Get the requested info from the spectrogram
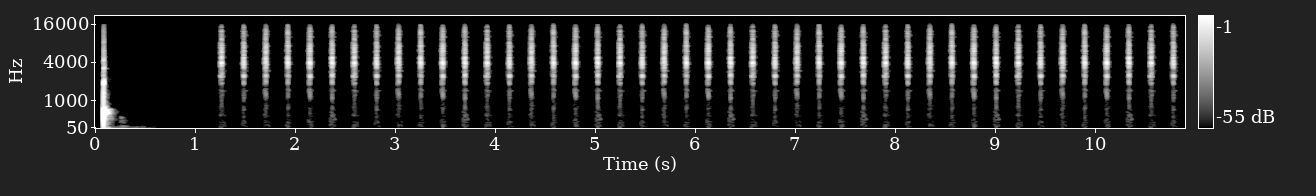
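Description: A short pop sound effect at the very start, then a countdown timer's clock-ticking sound effect from about a second in: crisp, even ticks at between four and five a second.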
